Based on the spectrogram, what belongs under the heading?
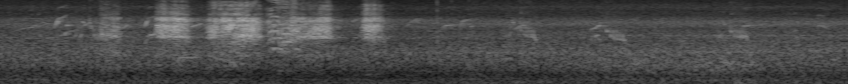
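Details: Long-billed corellas feeding on grass in the sun while staying alert, giving four harsh, grating screeches packed into about a second, then falling quiet; faint distant chirps and a steady low rumble behind.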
